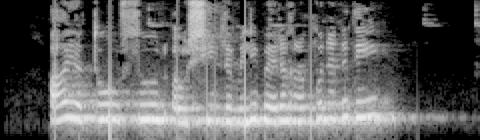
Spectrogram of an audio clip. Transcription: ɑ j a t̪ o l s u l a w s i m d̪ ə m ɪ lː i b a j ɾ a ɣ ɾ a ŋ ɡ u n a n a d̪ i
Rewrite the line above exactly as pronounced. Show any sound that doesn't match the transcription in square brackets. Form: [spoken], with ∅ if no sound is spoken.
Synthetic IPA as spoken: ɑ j [ɑ] t̪ o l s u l a w [ʃ] i m d̪ ə m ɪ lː i b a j ɾ a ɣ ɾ a ŋ ɡ u n a n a d̪ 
